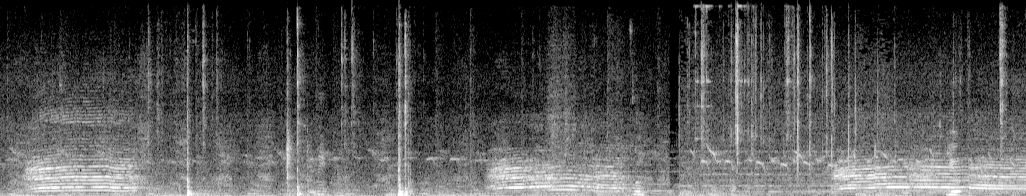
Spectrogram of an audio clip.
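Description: Three drawn-out pitched cries, each about a second long, coming roughly every four seconds, with a few sharp smacks between them.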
